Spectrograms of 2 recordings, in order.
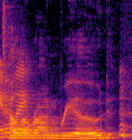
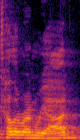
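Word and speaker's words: Tel'aran'rhiod: the name drop of ton Rod uh I've thought I've always said ton Riad but it's ton rod and that's fine and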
